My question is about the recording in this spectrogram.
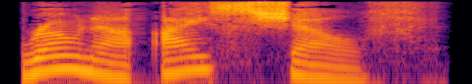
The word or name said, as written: Ronne Ice Shelf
